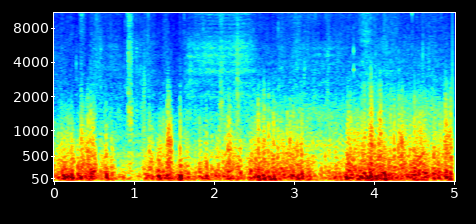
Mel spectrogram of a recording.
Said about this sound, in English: Coming across Groat Bridge, it's getting a little windy.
